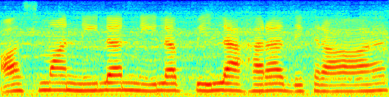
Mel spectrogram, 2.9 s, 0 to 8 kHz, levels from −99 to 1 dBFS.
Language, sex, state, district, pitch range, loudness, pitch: Hindi, female, Chhattisgarh, Bilaspur, 200-220 Hz, -15 LUFS, 210 Hz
